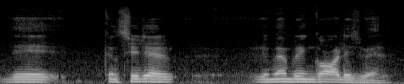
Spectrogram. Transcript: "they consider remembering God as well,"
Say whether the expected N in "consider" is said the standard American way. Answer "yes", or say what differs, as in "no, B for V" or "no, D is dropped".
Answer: yes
